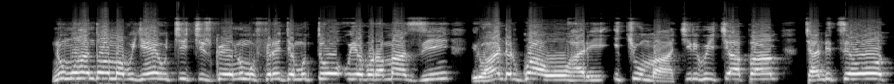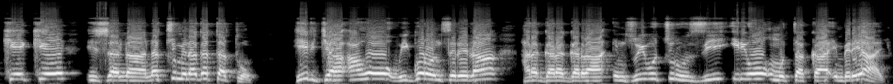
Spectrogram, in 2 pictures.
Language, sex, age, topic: Kinyarwanda, male, 25-35, government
